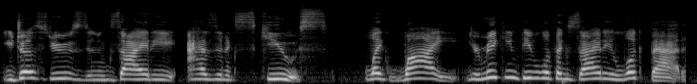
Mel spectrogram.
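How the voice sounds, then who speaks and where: A woman's voice: fairly high pitch, measured pace, no room sound, low-quality recording. A woman giving casual rant commentary as a video maker, with a sarcastic, scolding way of talking.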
